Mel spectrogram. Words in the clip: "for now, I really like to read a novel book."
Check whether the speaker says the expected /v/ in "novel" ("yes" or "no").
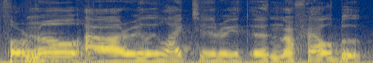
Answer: no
